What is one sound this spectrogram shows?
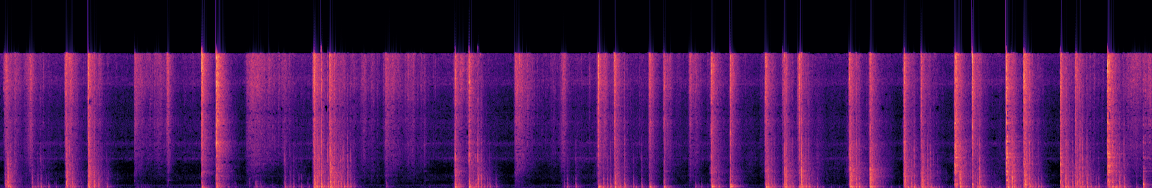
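Plastic wrap crinkles and rustles.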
